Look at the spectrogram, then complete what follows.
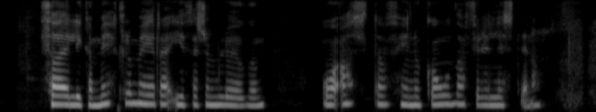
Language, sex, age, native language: Icelandic, female, 18-19, Icelandic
